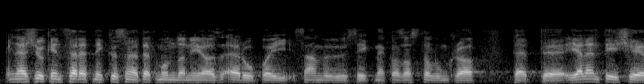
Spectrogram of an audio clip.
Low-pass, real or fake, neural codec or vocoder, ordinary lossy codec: 5.4 kHz; real; none; Opus, 32 kbps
